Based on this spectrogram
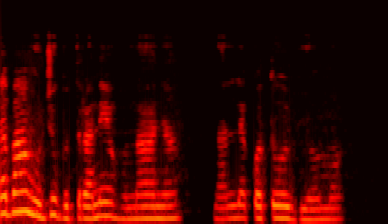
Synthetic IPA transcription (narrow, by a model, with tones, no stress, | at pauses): e˦ba˦ɦʊ˨d͡ʒu˦bʊ˨tʊ˨ɾa˨nɪ˦ɦʊ˨na˦ɲa˦ | na˨n̩˦le˦kɔ˦to˦bi˨ɔ˦mɔ˦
